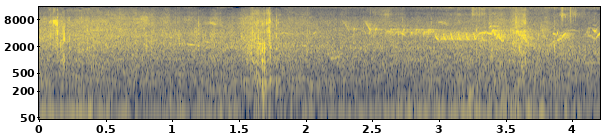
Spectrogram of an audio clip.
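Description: Outdoor ambience: a steady background rush with birds chirping a few times, mostly in the second half.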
